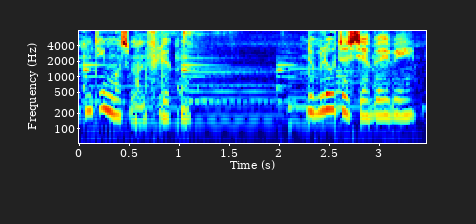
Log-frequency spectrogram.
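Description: A woman plays a doting mother in a radio drama. Her voice is fairly low and gravelly with creak, yet soothing and affectionate. Music is clearly present underneath. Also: moderate pace, lightly acted. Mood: tender. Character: tender, doting mother of a teenage boy. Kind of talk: German radio drama acting.

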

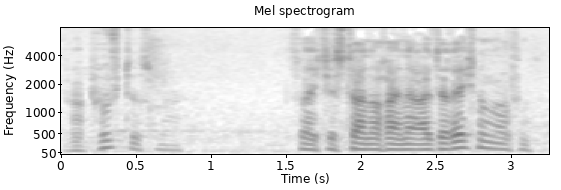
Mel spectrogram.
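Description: An actor playing a mild middle-aged history lecturer, quietly inquisitive, in naturalistic radio drama dialogue. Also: male voice, medium pitch, fairly quick, slight background noise, lightly acted. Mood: inquisitive, calm.

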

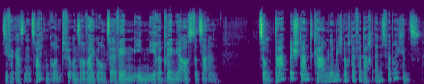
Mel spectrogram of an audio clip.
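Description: Radio drama casting: wry, stalling insurance adviser, lowish rough-edged voice, formal and dry, very varied intonation. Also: male voice, big pitch swings, fairly bright tone, heavily acted. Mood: dry, pedantic. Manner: dry, formal, measured emphasis. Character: wary, wry insurance company legal adviser, stalling politely. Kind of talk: German radio drama acting.

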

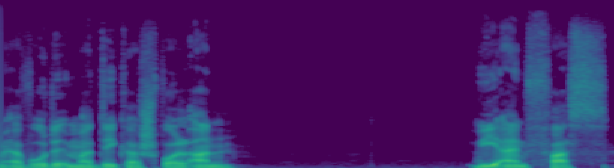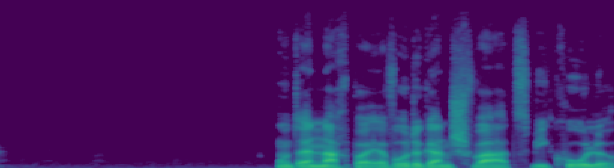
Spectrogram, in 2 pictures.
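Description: A disillusioned young war-weary cleanup veteran in a radio drama. His voice sits low and is recorded dry and close. He gives his testimony soberly, in short clipped sentences. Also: dry recording. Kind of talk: radio play monologue, testimony.

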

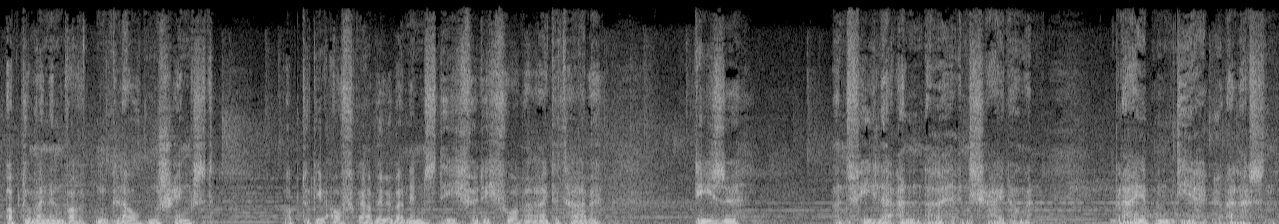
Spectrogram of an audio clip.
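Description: An actor playing a grave, ancient warrior-mage father in a radio play, speaking solemnly and with measure in a breathy, gravelly voice. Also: low voice, fairly even intonation, measured pace. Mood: grave, persuasive. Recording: music under the voice.

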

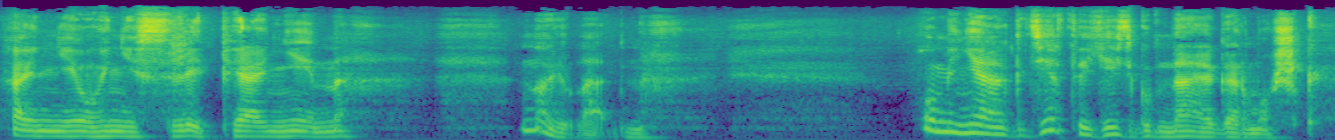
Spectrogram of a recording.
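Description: A woman's voice: rumbling low, expressive, unhurried, breathy edge, full character voice. An actress playing an eccentric, free-spirited elderly woman in a studio radio play, tender and wistful. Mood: whimsical. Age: older. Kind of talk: studio radio drama acting.

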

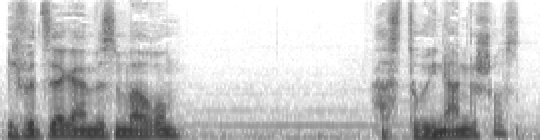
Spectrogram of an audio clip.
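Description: An actor playing a fanatical born-again ex-convict in a radio drama, preachy and menacing. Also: male voice, mid-range voice, brisk, darkish tone, soft background music, close to an everyday voice. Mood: coolly menacing.

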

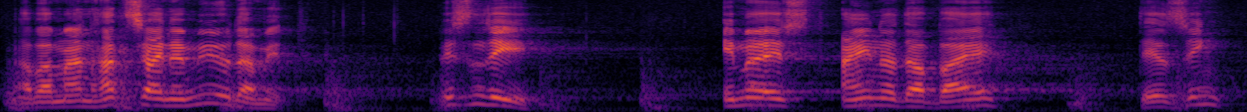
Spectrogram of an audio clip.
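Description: Drill officer, radio drama, forceful edge, dutiful, haunted, barked and brooding delivery, noisy recording. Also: male voice, sits high, animated, measured pace. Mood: brooding, confiding. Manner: barked military commands alternating with brooding confiding talk. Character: barking drill officer, weary, haunted, dutiful, grieving father. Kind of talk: German radio play acting.

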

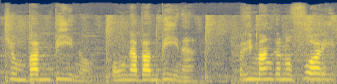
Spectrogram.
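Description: A woman's voice: a little high, normal speed, natural voice. Woman playing an earnest, determined teenage girl activist. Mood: impassioned, rallying. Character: determined, idealistic teenage Pakistani schoolgirl activist. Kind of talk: theatrical first-person monologue. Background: piano music.

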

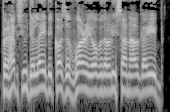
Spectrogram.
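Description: A man's voice: a little high, steady tone, fairly quick, dry recording, pitched above the performer's own voice, natural voice. A man voicing a proud male desert warrior in an audiobook, blunt and matter-of-fact, eager about battle. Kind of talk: audiobook character dialogue.

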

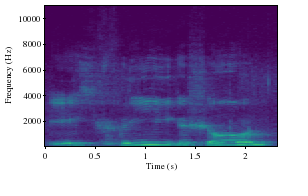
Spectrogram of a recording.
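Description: An actor playing a sullen, servile, complaining servant in a comic radio play. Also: male voice, high voice, extremely slow, vocal fry, darkish tone, reverberant, a little hiss or hum, full character voice, low-quality recording. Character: put-upon, grumbling male servant of a god. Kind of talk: classical comedy radio play acting.

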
